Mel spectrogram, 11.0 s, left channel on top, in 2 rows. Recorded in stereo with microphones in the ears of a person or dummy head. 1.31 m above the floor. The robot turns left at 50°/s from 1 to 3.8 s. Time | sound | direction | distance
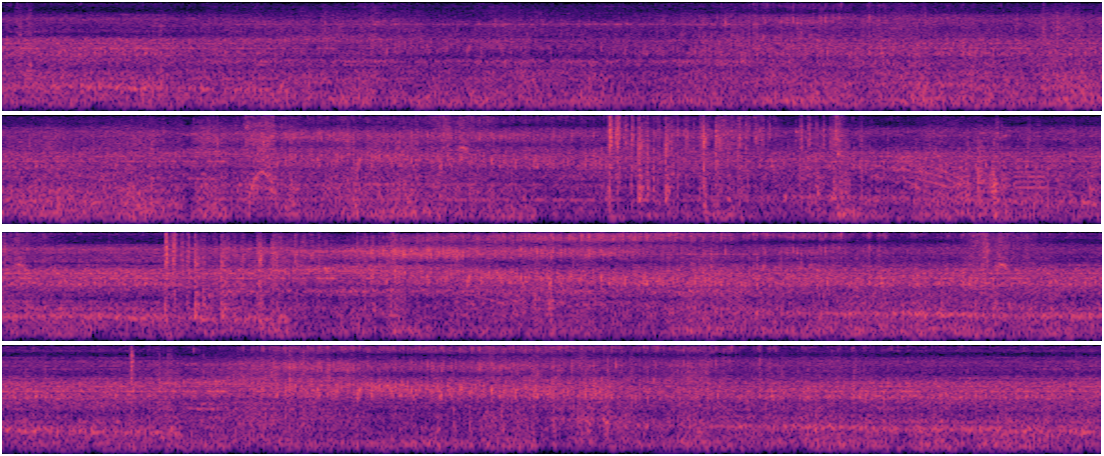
0.0 | running water | 15° right | ?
